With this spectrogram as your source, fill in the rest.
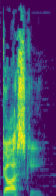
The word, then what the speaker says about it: gske: And gske, also pronounced correctly, because that's how he told me to pronounce it.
